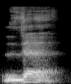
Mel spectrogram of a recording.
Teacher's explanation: huruf za lidahnya digigit dia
